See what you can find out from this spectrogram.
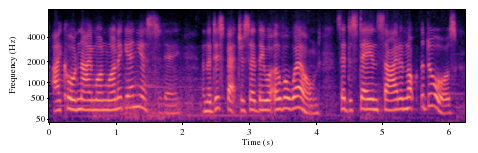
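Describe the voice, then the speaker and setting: A woman's voice: a little high, lively intonation, a bit bright, soft background music. Dull-sounding, frightened woman caller played by an actress. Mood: despairing. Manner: halting, bleak, short phrases. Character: frightened, trapped female eyewitness calling a radio show. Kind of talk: phone-in testimony in an audio drama.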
